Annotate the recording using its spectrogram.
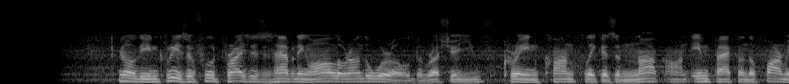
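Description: A middle-aged man speaks calmly and clearly into a microphone, reading out.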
